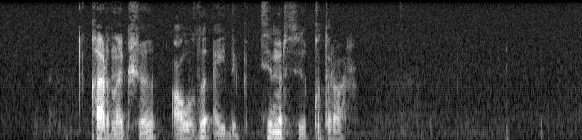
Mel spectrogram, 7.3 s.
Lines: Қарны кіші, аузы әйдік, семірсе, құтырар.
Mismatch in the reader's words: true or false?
false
